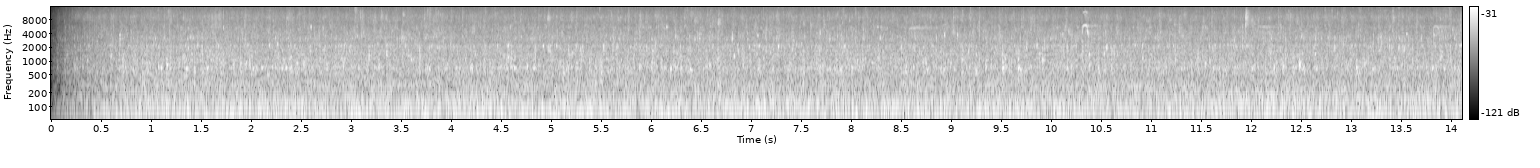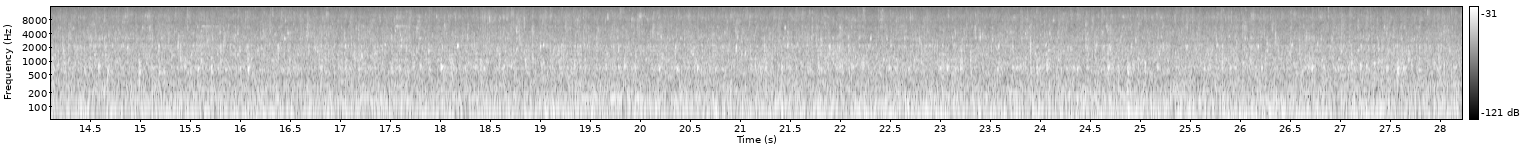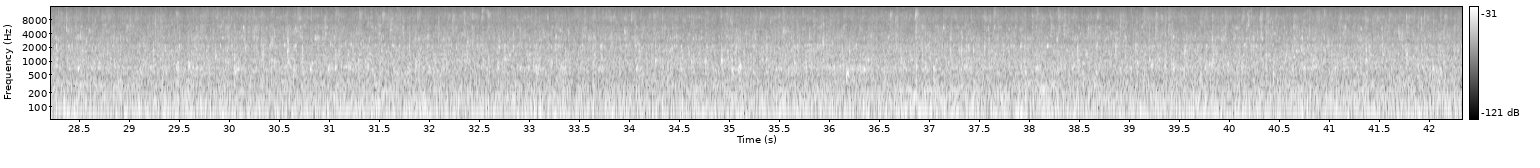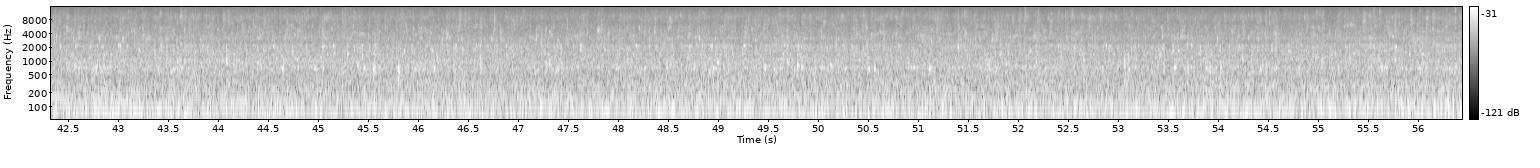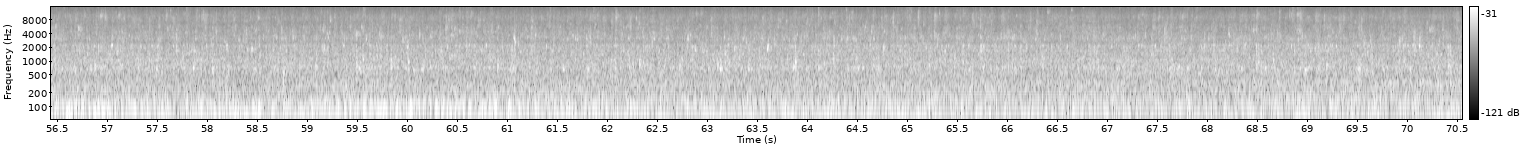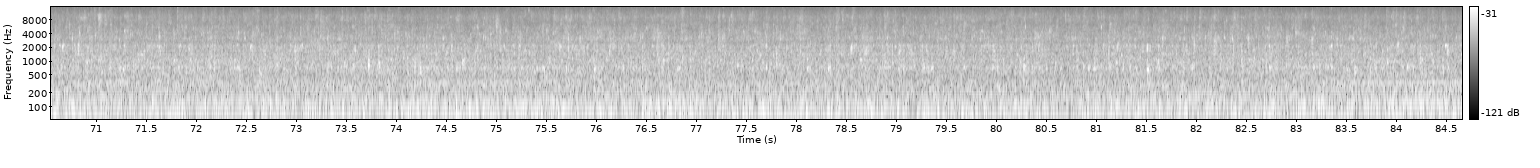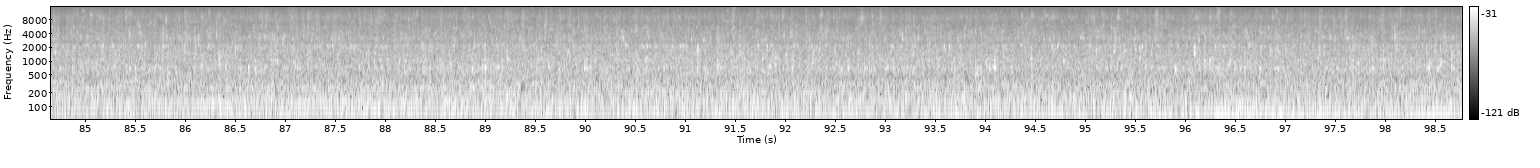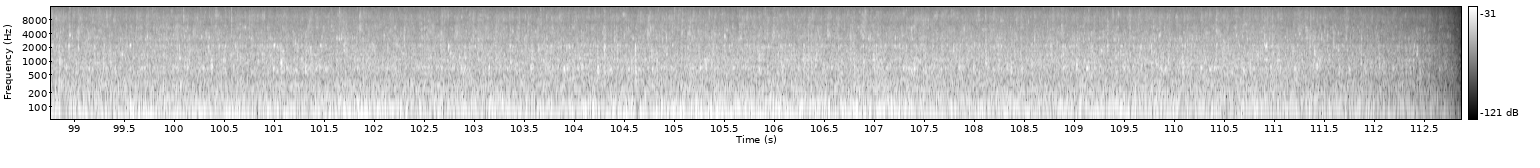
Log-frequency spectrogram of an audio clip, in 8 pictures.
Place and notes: Lone Wolf Trail, Ballwin, Missouri, USA - Lone Wolf Stream
Stream cascading down hill across Lone Wolf Trail in Castlewood State Park.
Missouri, United States, 13 April 2021, 19:35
